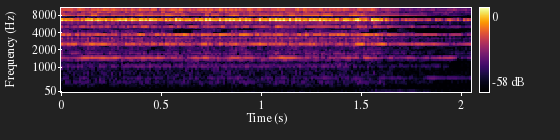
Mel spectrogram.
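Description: High, steady bell-like ringing added to the slideshow's soundtrack, fading out about one and a half seconds in.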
